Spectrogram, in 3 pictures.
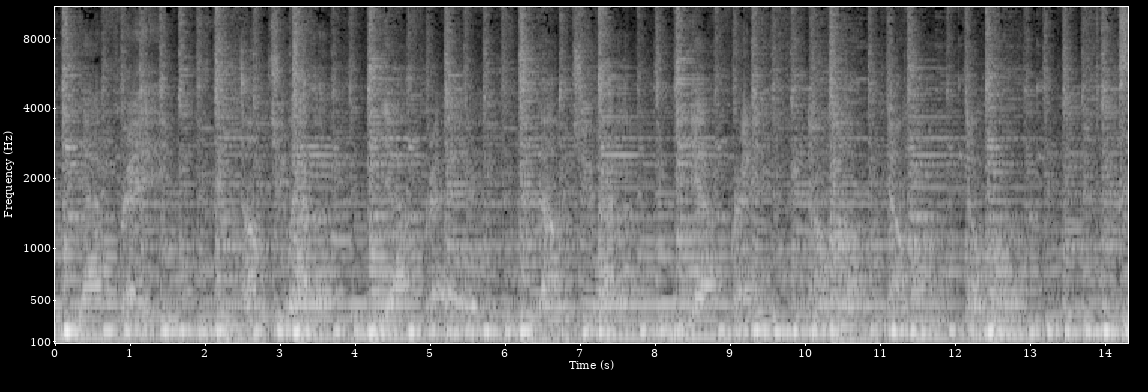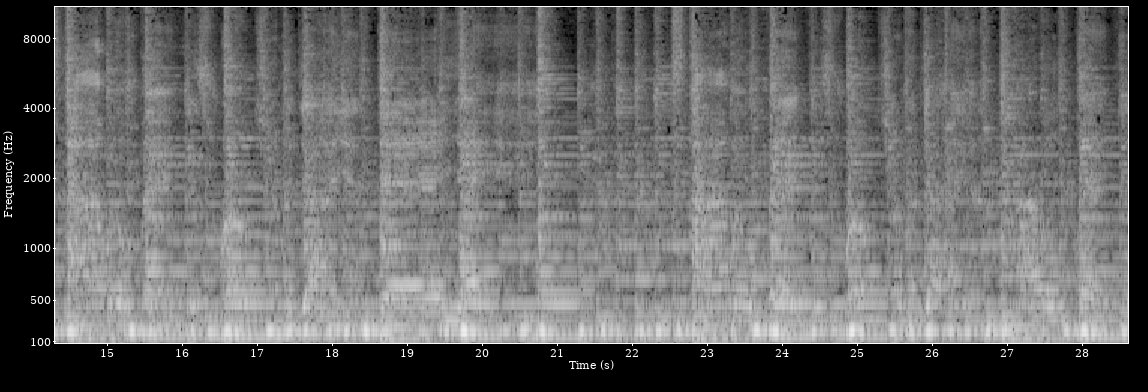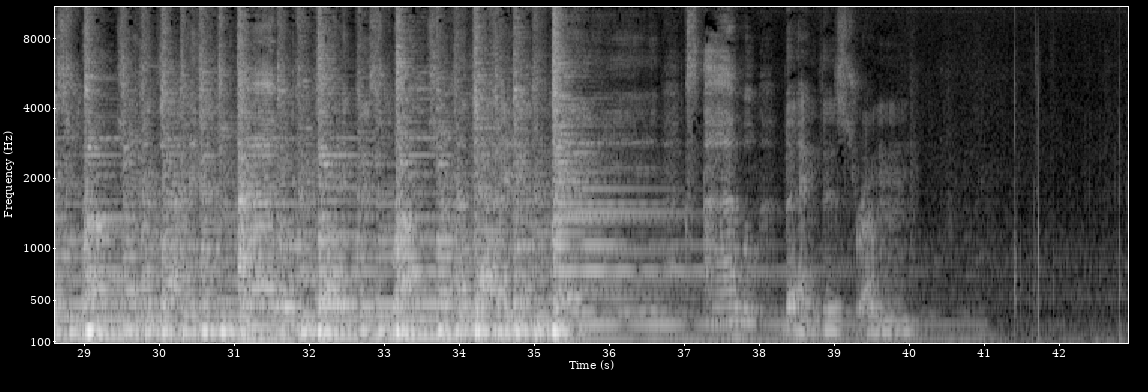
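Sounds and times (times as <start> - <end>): man singing: 0.0 - 13.3, 13.9 - 21.6, 22.3 - 40.2
acoustic guitar strumming: 0.0 - 42.0.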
